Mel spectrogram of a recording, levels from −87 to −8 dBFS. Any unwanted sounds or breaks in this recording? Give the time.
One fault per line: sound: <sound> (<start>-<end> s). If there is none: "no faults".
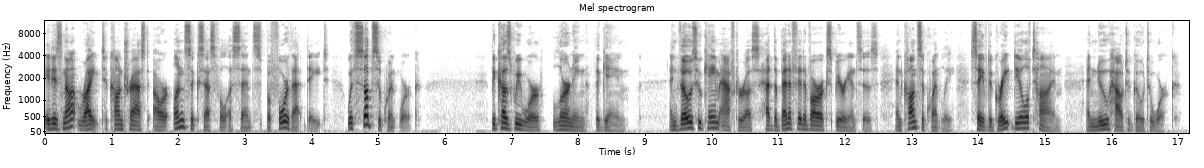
no faults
